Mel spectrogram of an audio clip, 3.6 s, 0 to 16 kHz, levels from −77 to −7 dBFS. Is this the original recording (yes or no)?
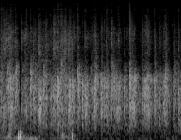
no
